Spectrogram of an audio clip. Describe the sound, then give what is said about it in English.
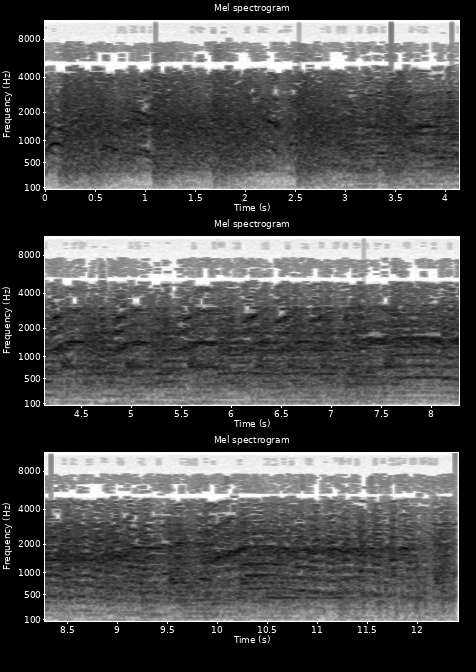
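Stallions gallop down a dusty street amid sharp bursts of gunfire as masked men race to safety with bullets flying thickly about them, a loud, dense and continuous commotion with voices shouting through it. “Bullets flying thickly about them, the masked men and Tonto raced to safety, their powerful stallions thundering down the dusty street.”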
